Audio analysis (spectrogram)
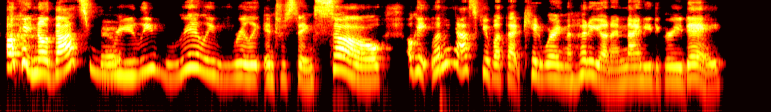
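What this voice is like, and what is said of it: Slight Canadian accent. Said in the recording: “your accent probably just made it sound fine... I like to think I don't have an accent, but I know I do... A little bit, yes... It's only when I say sorry that everybody's like, whoa... as a Canadian”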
